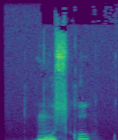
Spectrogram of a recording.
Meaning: 1. muscle 2. MySQL (database)
- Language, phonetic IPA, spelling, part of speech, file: Russian, [ˈmuskʊɫ], мускул, noun, Ru-мускул.ogg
